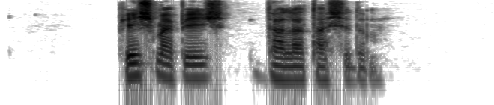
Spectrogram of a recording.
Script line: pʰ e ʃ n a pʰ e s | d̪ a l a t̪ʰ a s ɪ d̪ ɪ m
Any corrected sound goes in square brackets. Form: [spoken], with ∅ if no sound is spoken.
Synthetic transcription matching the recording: pʰ e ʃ [m] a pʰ e [ʃ] | d̪ a l a t̪ʰ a [ʃ] ɪ d̪ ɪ m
